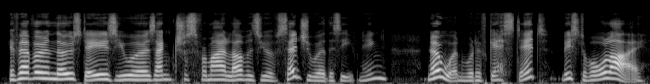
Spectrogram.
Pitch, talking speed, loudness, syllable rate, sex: 220 Hz, 275 wpm, -18 LUFS, 6.7 syllables/s, female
